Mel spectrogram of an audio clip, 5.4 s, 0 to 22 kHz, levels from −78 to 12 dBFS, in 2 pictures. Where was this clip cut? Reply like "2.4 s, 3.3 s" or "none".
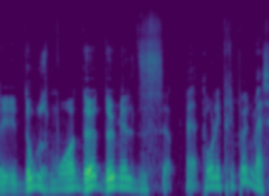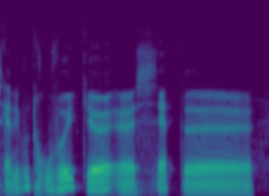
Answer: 1.8 s, 2.7 s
